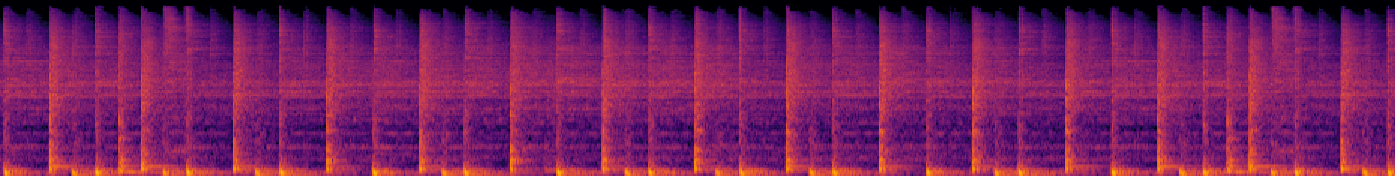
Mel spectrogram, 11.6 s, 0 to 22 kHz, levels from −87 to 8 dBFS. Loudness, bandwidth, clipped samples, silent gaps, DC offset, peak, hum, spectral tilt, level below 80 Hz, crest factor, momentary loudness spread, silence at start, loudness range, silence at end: -23 LUFS; 19 kHz; under 0.1%; none; under 0.1%; -2 dBFS; none; -4 dB/octave; -28 dBFS; 20 dB; 2 LU; 0 s; 1 LU; 0 s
